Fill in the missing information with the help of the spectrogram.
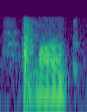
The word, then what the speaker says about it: amaranth: I think that's how you pronounce that. Amaranth. Amaranth. – Amaranth, yes.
